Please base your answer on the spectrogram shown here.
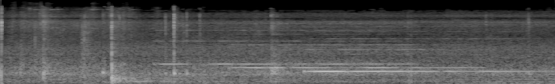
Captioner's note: chime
